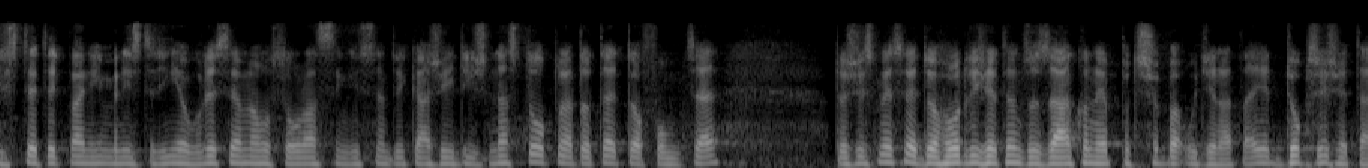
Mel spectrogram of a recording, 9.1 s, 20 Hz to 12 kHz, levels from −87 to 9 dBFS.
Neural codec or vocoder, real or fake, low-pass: codec, 16 kHz, 1.1 kbps, Voila-Tokenizer; fake; 7.2 kHz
